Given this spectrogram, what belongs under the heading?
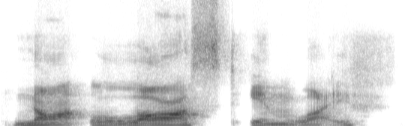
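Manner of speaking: usual speaking voice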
